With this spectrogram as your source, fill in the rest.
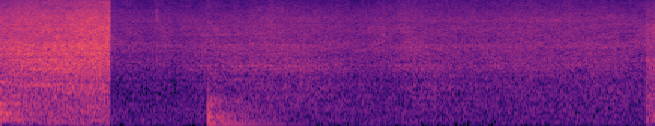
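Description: Rava dosa batter cooking on a hot tawa: a loud sizzle fades into a soft, steady hiss with a few faint clinks, and the sizzle flares up again briefly at the end.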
